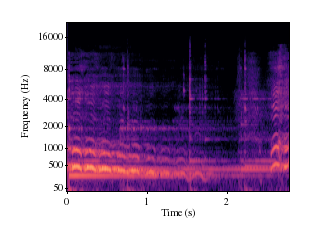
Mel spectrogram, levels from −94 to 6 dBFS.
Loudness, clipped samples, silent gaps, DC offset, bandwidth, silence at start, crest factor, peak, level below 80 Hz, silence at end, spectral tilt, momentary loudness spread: -25 LUFS; under 0.1%; none; under 0.1%; 12 kHz; 0 s; 14 dB; -10 dBFS; -60 dBFS; 0 s; -4.5 dB/octave; 21 LU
